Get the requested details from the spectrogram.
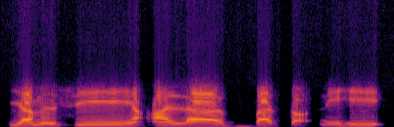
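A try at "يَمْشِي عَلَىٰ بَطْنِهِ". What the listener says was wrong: Yamshi, sini gede ya. Yamshi ala batnihi.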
